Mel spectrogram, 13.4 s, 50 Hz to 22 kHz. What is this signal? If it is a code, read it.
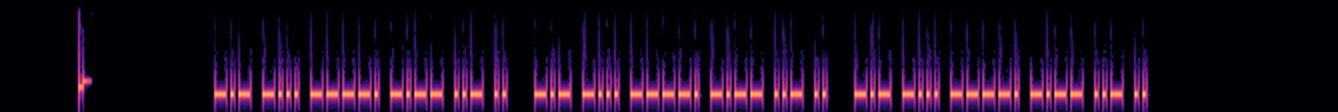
Morse code, heard as a keyed tone, about 30 wpm, 700 Hz. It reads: KB9YUI KB9YUI KB9YUI
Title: USA Call Signs Repeated 3x 30wpm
